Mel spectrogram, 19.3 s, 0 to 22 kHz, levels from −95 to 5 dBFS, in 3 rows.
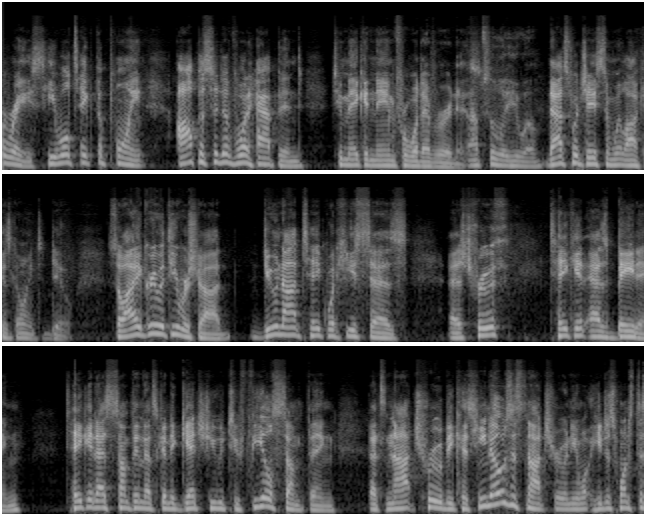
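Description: From 5.73 to 5.79 s the sound turns briefly rough and grainy for about 40 ms, with no gap. This is a lost packet rebuilt from error correction: two separate packets likely went missing, and the decoder played the low-bitrate copies carried in the following packets. Those copies hold the speech at coarser quality, which causes the noisy texture. The same short roughness returns at 9.62 to 9.64 s and 13.66 to 13.68 s, each about 20 ms and consistent with a single rebuilt packet.

At 8.33 to 8.38 s there is a quick smear or wobble. This is short concealed packet loss: about 20 ms arrived too late or never arrived, and the receiver spent roughly 22 ms extending the preceding sound before blending back. Within that same stretch, 8.36 to 8.38 s was also rebuilt from an error-correction copy, so the end of the smear carries the same grainy roughness.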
